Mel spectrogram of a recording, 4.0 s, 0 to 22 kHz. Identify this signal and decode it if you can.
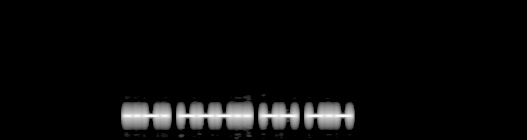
Morse code, heard as a keyed tone, about 36 wpm, 700 Hz. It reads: F8MK
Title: DXCC-100 Call Signs - 4 Characters - 35wpm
